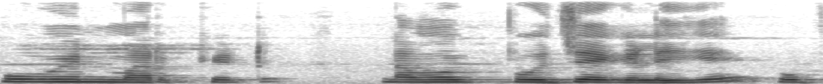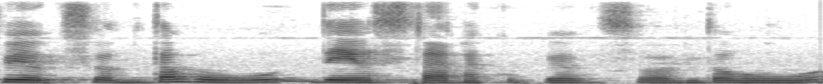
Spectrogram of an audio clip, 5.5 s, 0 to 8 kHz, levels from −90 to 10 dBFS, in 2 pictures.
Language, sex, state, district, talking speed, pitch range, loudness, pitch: Kannada, female, Karnataka, Shimoga, 110 wpm, 195-225 Hz, -17 LUFS, 210 Hz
